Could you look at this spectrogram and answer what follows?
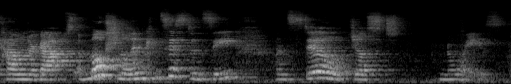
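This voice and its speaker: A woman's voice: sits high, bright, forceful tone, exaggerated voice. A woman playing an earnest, wounded, analytical mathematician in a dramatic staged reading, reflective and hesitant. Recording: very echoey room, distant mic, music.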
